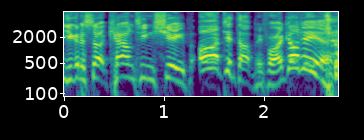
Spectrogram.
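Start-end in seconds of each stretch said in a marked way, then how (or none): 1.3-2.6 put-on barely-there Irish accent, higher; a lazy go at an Irish accent; half-hearted Irish. Cohost voicing an Irishman in a half-hearted Irish accent. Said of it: "I couldn't be asked with the accent".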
